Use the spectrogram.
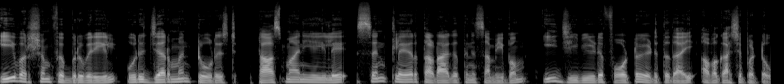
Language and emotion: Malayalam, neutral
